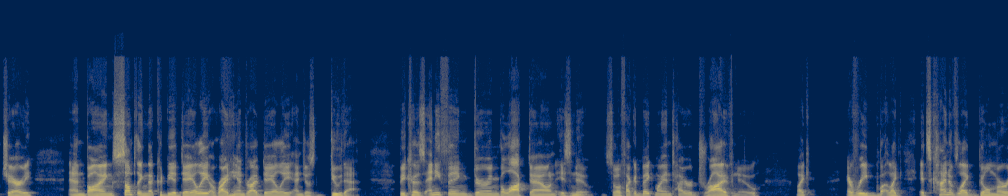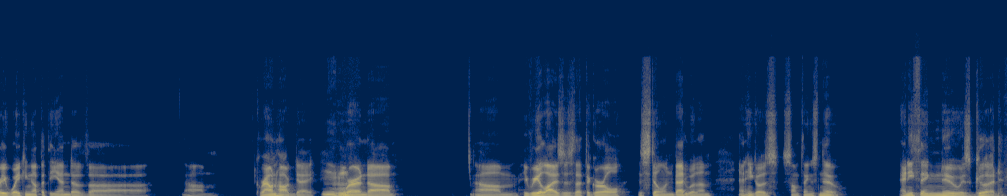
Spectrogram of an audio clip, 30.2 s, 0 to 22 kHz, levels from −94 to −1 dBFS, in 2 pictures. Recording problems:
none

